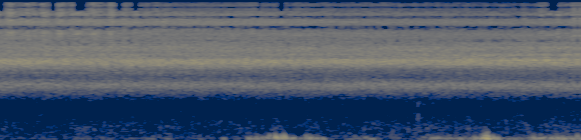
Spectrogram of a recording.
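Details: Continuous shrill cicada chorus in dry-season dipterocarp woodland, an unbroken hissing buzz holding a constant high pitch, while occasional low wind gusts swell quietly underneath.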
